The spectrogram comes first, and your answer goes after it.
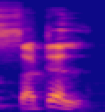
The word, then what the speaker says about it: subtle: तो यहाँ लिखा है कि बट स्टिल more serious because more सटल. सटल मतलब सूक्ष्म होता है, इसको सटल पढ़ेंगे, बी इज साइलेंट हियर.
